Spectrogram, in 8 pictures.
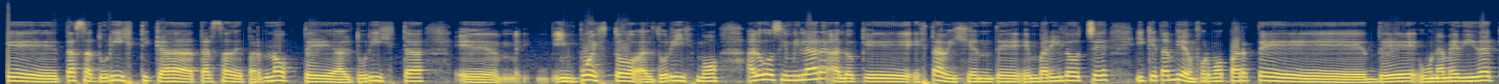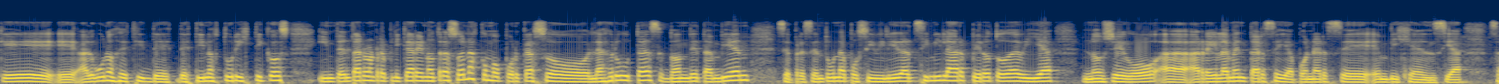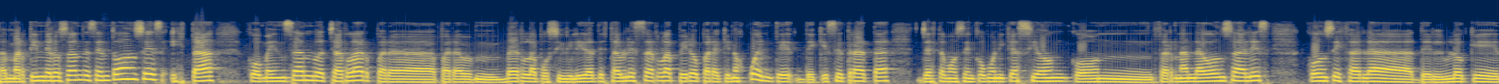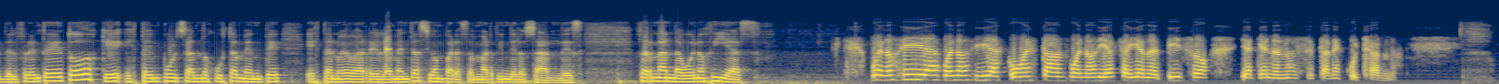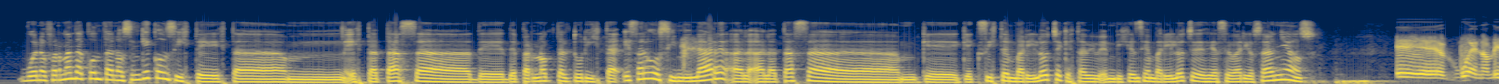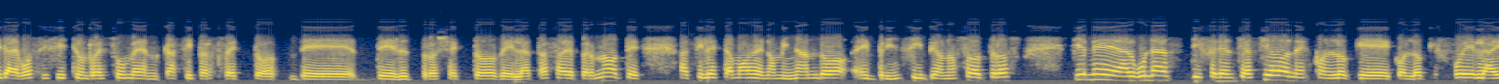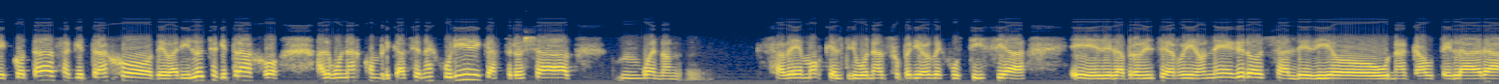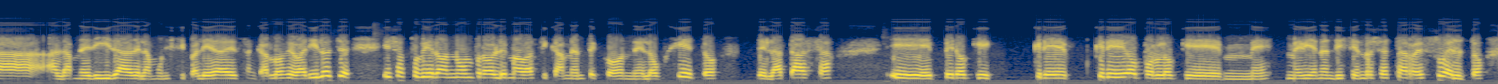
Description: Escuchá a la concejala Fernández González en RÍO NEGRO RADIO.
